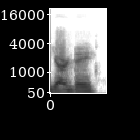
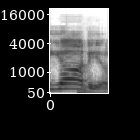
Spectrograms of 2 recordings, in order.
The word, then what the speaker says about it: Yarde: Didn't he say Yardy or something? Yeah. Oh, I don't know how to pronounce his name. Yeah, I see Yardy sometimes too, man. Yeah, okay. No, it's Anthony Yard.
